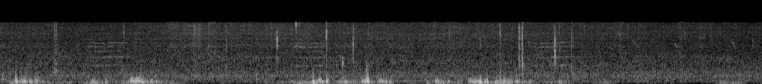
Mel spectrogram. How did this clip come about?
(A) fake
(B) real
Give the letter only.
B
